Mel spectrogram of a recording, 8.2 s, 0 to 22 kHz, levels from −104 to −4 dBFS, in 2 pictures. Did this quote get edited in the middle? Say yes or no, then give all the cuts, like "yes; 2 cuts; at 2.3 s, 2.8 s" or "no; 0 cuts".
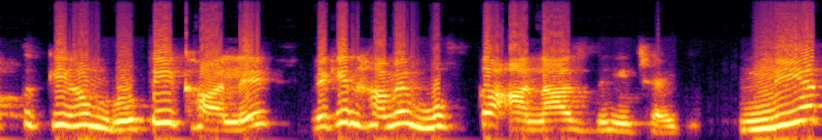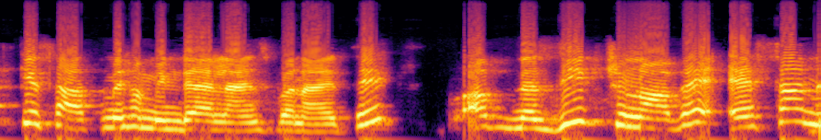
yes; 1 cut; at 3.6 s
